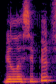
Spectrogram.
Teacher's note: velosiped sözündə məsələn D hərfi bizdə zvonki, cingiltilidir, amma bizdə kar deyir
